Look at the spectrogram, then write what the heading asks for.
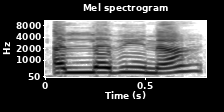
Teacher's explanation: لام پہ تشدید ہے، 2 حرف کے برابر لام کو پڑھنا ہے. دال کی ادائیگی زبان کے سر اور اوپر والے دانتوں کے اندرونی کناروں سے ہے.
